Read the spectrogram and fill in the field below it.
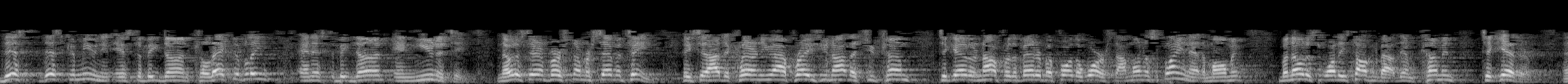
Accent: Alabama, United States; No, if I'm from Alabama, they run up and drink the rest of the juice that ain't used in the communion.

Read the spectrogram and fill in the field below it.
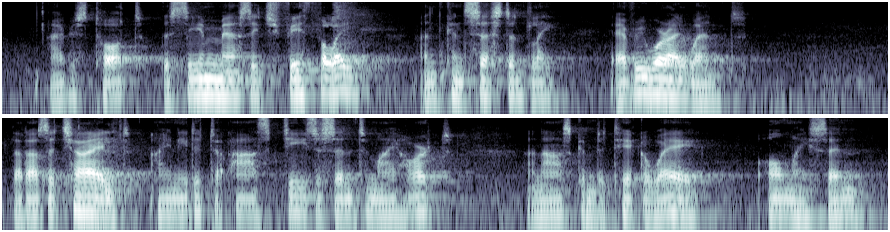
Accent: Cookstown, Northern Ireland, United Kingdom; I'm originally from just outside Cookstown, and I was brought up and reared in Cookstown Free Presbyterian Church.

